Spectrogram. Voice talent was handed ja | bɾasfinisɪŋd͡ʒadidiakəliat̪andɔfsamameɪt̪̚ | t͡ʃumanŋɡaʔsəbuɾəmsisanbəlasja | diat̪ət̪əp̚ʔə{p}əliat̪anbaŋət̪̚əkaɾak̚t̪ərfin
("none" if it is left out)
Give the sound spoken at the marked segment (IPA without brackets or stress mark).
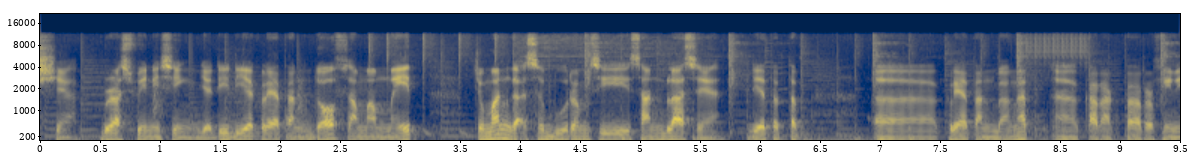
k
